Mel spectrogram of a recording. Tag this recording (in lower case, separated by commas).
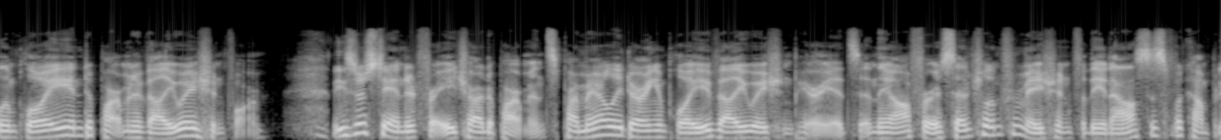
speech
